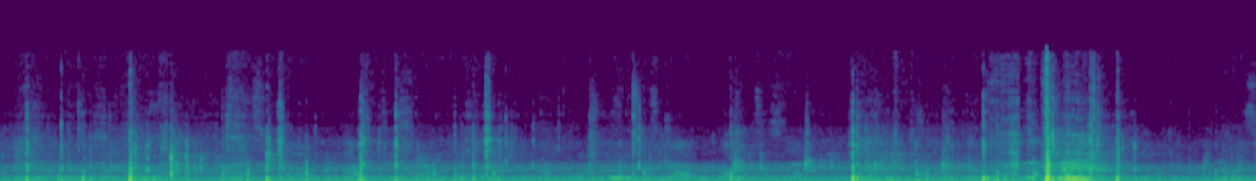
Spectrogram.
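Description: Tennis balls are struck with rackets in a rally outdoors.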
